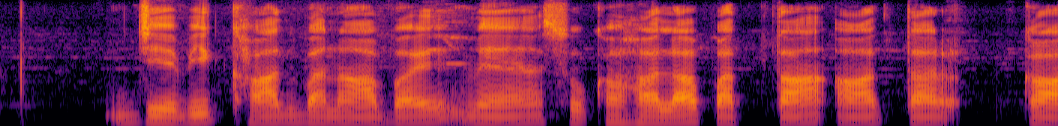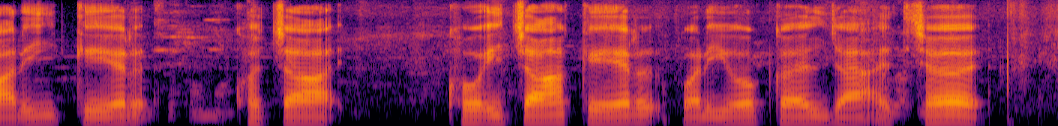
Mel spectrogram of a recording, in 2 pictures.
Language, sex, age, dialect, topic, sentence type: Maithili, male, 60-100, Bajjika, agriculture, statement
